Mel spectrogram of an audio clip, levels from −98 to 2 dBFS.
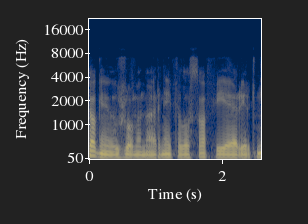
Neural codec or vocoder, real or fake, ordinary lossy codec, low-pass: none; real; Opus, 32 kbps; 7.2 kHz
